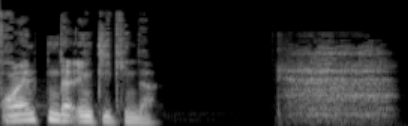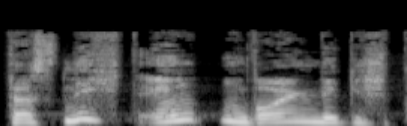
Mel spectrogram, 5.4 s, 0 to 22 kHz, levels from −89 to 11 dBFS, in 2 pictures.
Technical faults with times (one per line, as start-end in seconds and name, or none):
1.09-5.44 section at the wrong speed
